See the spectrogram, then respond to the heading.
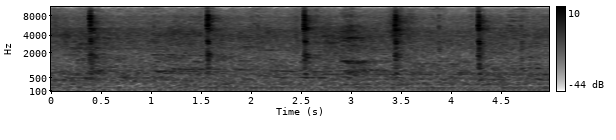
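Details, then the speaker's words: Yanmar TF55 diesel before starting, throttle pressed slightly: sharp, even ticks about once a second with nothing else running. This is the injector spraying fuel into the intake, which confirms it is ready to start. "Setelah itu kita pastikan terdengar suara tembakan minyak di intake-nya."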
